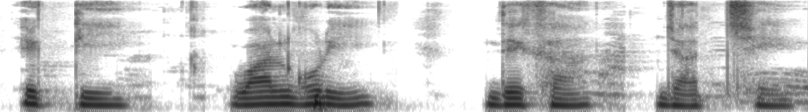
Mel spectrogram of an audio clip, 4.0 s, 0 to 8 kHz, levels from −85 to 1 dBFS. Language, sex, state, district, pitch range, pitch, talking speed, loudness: Bengali, male, West Bengal, Cooch Behar, 120-140 Hz, 130 Hz, 75 wpm, -18 LUFS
